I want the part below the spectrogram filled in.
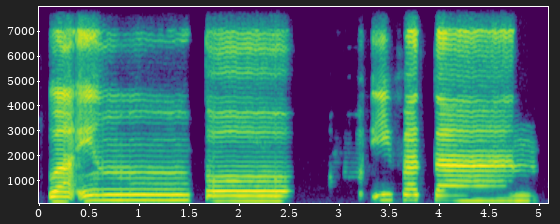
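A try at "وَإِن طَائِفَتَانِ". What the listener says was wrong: Masih kurang naik. Pangkal ya, pangkal lidahnya. Po. Po ini kan naik gini ya. Po. Wa il po ifatan.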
